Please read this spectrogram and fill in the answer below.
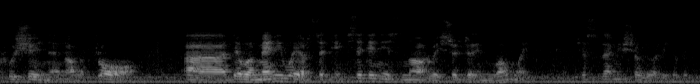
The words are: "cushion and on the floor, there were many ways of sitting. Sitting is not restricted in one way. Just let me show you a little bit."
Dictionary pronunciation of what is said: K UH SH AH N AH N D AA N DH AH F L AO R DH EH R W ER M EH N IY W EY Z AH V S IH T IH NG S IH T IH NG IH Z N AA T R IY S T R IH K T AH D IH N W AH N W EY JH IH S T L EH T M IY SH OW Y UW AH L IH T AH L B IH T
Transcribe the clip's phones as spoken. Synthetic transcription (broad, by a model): K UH SH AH N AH N AA N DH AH F L AO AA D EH W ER M EH N IY W EY AH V S IH T IH NG S IH T IH NG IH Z N AA T R IY S T R IH K T AH D IH N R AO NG W EY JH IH S L EH T M IY SH OW Y UW AH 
